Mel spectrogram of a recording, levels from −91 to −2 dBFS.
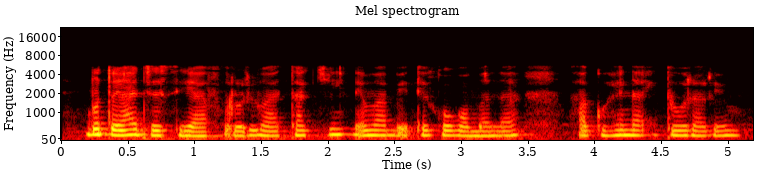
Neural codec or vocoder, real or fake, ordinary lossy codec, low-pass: codec, 16 kHz in and 24 kHz out, 2.2 kbps, FireRedTTS-2 codec; fake; none; 5.4 kHz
